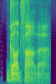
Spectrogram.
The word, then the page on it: godfather: British English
